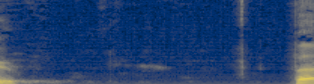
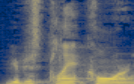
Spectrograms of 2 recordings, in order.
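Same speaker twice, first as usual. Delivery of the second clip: usual speaking voice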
